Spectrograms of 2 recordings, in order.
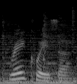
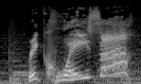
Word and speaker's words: Rayquaza: riolu rayquaza there this is this is fascinating rayquaza rayquaza rayquaza quay hey man is google saying rayquaza and it must be right okay let's let's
